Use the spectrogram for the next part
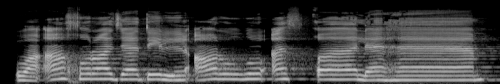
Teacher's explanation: ضاد حروف مستعلیہ میں سے ہے، ضاد کو پر پڑھیں گے، ثا کو نرمی سے پڑھیں گے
